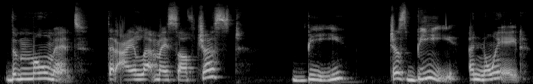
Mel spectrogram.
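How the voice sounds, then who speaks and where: A woman's voice: fairly high pitch, takes it slowly, a little mellow. A woman in her thirties hosting a solo podcast, telling a personal story in a conversational way with frequent "right?" asides. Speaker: podcast host.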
